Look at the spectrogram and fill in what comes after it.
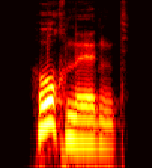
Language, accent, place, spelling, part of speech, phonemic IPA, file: German, Germany, Berlin, hochmögend, adjective, /ˈhoːχˌmøːɡənt/, De-hochmögend.ogg
- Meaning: powerful, influential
